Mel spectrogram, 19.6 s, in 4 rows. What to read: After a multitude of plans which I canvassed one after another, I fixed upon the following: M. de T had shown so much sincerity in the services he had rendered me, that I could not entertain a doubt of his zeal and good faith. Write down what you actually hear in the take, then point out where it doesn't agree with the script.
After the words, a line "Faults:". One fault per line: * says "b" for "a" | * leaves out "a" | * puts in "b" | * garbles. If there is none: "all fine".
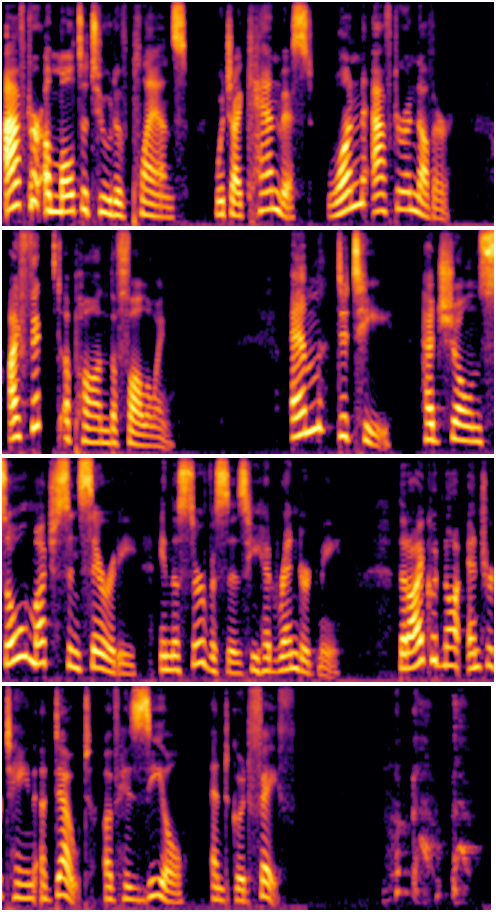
After a multitude of plans which I canvassed one after another, I fixed upon the following: M. de T had shown so much sincerity in the services he had rendered me, that I could not entertain a doubt of his zeal and good faith.
Faults:
all fine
